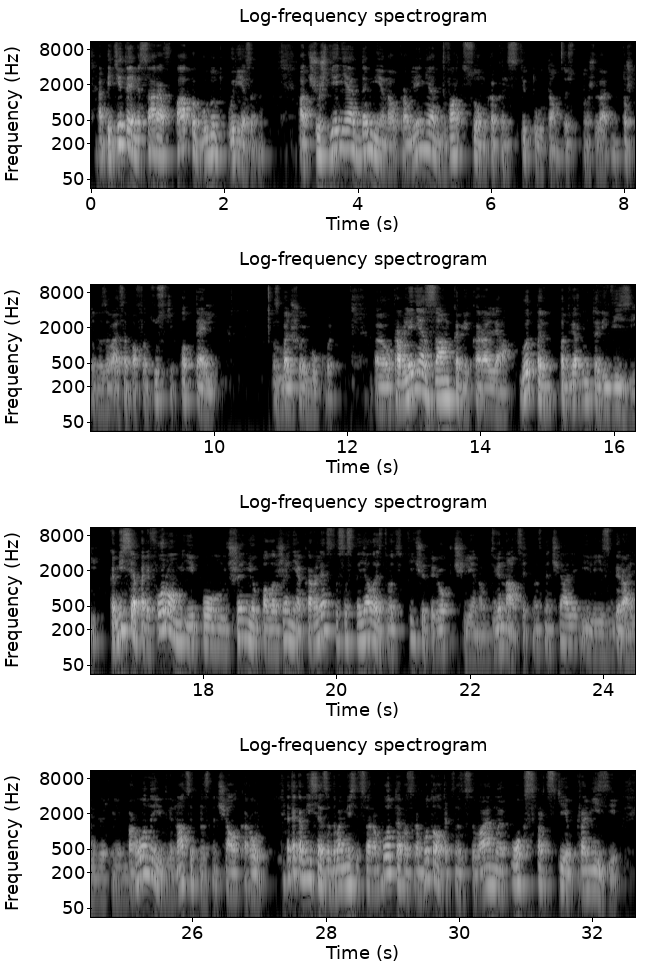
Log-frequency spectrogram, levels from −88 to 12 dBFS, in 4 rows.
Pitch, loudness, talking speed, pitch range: 115 Hz, -27 LUFS, 110 wpm, 100-140 Hz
